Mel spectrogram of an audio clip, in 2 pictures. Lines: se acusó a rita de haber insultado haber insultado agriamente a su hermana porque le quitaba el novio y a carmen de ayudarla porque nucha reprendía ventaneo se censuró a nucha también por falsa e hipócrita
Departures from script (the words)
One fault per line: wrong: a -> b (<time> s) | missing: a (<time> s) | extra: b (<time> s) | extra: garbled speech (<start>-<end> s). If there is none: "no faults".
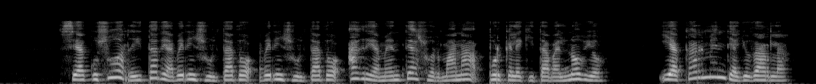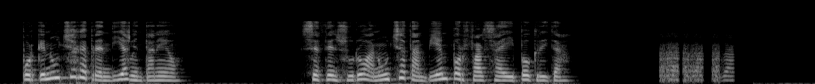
no faults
